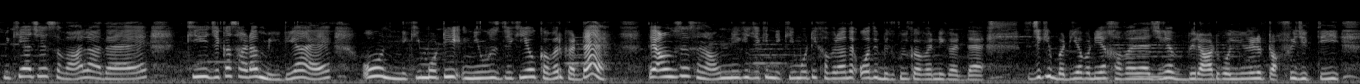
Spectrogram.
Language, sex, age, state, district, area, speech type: Dogri, female, 30-45, Jammu and Kashmir, Udhampur, urban, spontaneous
